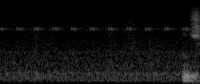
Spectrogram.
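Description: A cricket chirping faintly, high-pitched short chirps in a steady rhythm of about four a second. A man's voice comes in near the end.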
